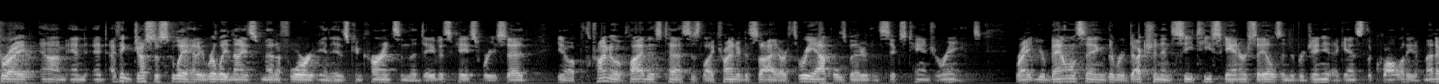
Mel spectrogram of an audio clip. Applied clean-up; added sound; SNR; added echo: none; none; none; none.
